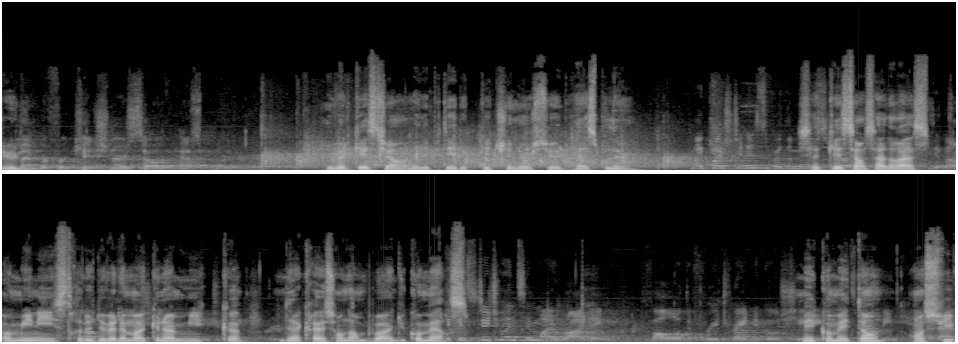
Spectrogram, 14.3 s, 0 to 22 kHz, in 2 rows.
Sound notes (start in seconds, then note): 6.3 applause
